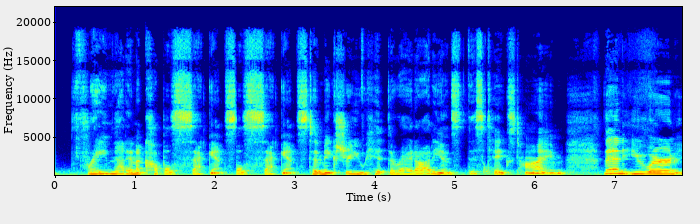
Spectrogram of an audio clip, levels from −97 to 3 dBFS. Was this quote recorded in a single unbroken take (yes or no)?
no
